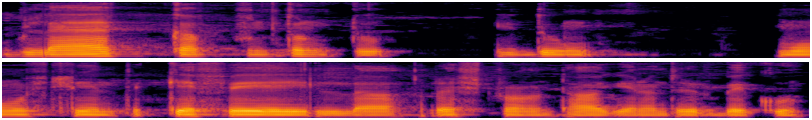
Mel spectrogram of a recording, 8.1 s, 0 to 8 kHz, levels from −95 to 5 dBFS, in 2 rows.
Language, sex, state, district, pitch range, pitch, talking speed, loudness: Kannada, male, Karnataka, Dakshina Kannada, 90-105 Hz, 95 Hz, 90 wpm, -19 LUFS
